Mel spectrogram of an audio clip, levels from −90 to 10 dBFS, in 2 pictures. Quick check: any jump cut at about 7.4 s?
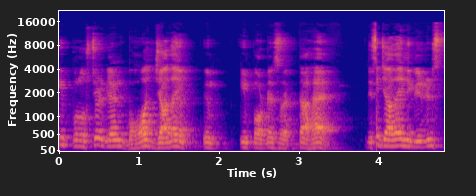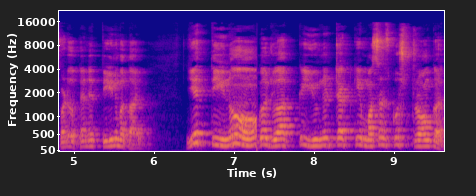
yes; 2 cuts; at 4.0 s, 7.4 s

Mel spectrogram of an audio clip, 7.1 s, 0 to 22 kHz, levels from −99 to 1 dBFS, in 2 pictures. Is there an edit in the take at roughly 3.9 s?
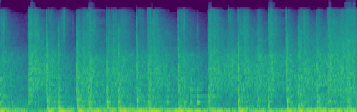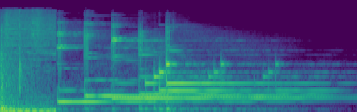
yes; 1 cut; at 3.9 s

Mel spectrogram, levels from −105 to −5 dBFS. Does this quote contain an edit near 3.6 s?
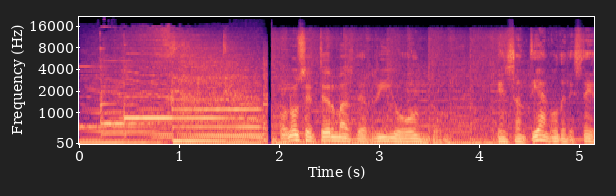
no; 1 cut; at 1.9 s

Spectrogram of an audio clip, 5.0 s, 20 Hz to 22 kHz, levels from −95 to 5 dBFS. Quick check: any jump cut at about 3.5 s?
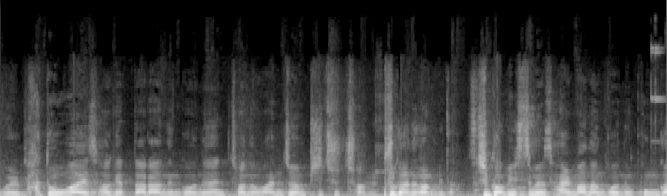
yes; 2 cuts; at 2.8 s, 3.5 s

